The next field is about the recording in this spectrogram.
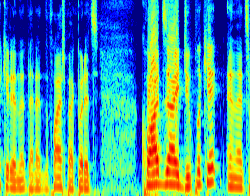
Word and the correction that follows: Quasi: Quasi Duplicate. I said quad. Like your quads.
